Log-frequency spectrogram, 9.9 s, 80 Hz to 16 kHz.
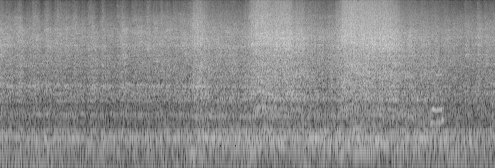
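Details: Old V8 on dyno after valve job, seals and guides, started before a loaded sweep: loud deep steady even rumble with a couple of smooth blips; crisp, healthy running.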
